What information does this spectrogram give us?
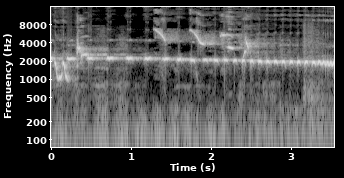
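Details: Oriental magpie-robin in a cage singing a long, steady, pure whistled note held for about three seconds, preceded by quick twittering and overlaid by brief high sliding notes, faint background noise.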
